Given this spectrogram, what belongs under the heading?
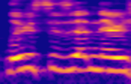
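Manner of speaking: ordinary talk, nothing marked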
